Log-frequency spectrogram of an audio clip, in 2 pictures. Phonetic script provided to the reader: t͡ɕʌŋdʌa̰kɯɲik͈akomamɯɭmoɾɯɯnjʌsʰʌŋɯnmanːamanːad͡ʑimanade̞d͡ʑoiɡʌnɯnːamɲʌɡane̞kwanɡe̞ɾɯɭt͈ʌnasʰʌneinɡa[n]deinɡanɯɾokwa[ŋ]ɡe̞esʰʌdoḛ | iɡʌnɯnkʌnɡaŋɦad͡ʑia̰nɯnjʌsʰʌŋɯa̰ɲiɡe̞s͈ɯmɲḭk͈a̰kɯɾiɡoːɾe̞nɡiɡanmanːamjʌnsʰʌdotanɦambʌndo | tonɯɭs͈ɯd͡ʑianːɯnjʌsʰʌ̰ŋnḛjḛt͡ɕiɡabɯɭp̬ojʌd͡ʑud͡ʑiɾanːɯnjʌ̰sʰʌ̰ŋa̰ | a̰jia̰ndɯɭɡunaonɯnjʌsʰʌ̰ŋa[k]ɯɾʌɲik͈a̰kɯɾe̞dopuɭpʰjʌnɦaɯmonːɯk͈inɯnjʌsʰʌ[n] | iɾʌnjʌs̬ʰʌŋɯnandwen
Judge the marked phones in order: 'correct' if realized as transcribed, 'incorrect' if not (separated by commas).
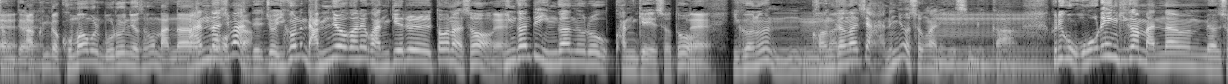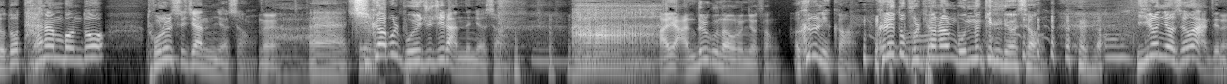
correct, incorrect, correct, incorrect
